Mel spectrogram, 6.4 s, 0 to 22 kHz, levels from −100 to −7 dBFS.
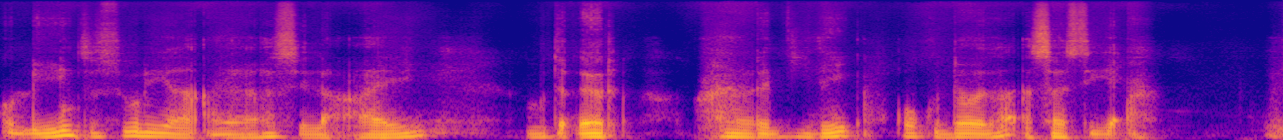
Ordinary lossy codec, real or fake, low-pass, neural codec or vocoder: none; fake; none; codec, 44.1 kHz, 2.6 kbps, DAC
